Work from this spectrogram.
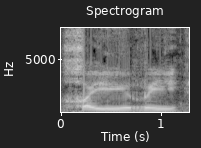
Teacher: ro di sana itu dibaca secara tarkik karena ro di sana itu adalah berbaris kasrah yang jadi dibacanya tipis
